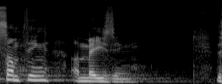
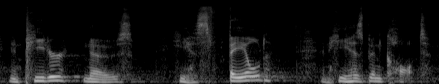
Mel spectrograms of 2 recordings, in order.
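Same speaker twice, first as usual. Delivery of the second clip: usual speaking voice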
